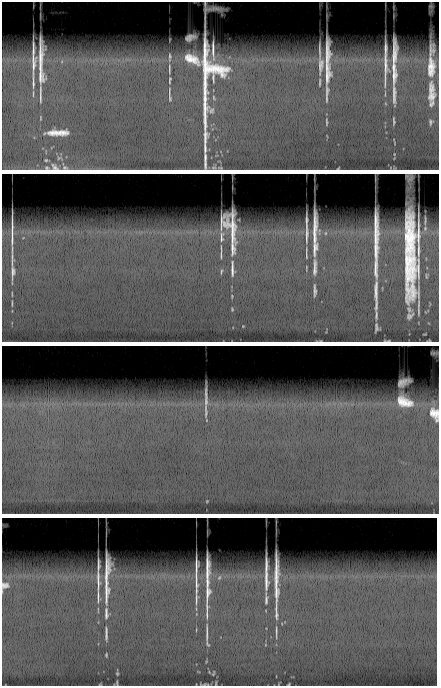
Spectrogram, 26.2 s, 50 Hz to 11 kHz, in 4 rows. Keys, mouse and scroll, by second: 2.4 6, 2.9 Return, 4.6 click, 7.1-7.5 scroll down 1, 7.5-9.7 middle drag, 9.7 click, 14.1-18.0 shift+middle drag, 18.0 shift+scroll down 1, 21.0 click, 25.0-26.1 scroll up 1.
